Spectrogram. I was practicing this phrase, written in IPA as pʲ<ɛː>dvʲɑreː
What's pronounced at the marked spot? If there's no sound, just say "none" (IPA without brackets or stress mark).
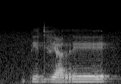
ɛ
